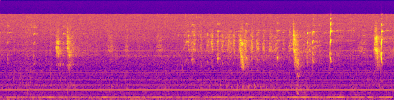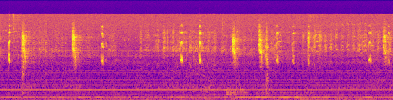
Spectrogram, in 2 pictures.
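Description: Wild birds calling in short, high chirps, scattered irregularly and loudest about halfway through, over a steady low hum.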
